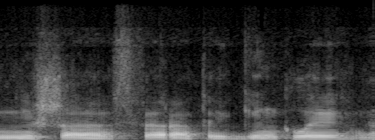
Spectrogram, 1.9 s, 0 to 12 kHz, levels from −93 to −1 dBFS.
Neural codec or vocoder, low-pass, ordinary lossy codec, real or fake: none; 10.8 kHz; Opus, 16 kbps; real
